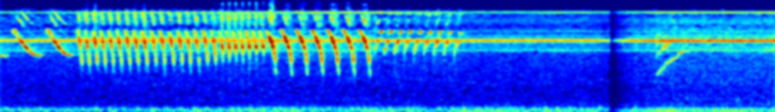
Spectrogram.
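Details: Timbrado canary training song: two curved whistles, then a long fast trill of repeated notes rising into louder swooping sweeps before fading, with a lone rising whistle after a short gap.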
